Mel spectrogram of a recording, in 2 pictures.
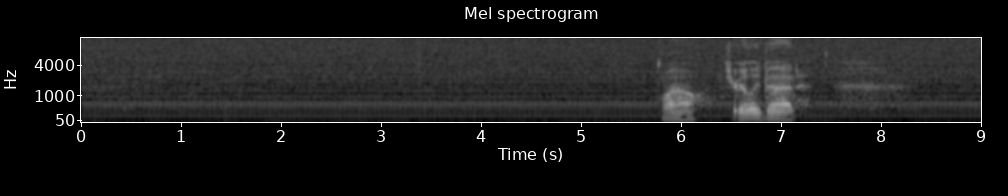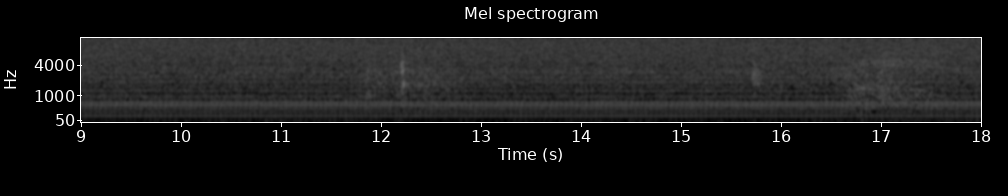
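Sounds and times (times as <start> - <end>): faint mains hum: 0.0 - 18.0.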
